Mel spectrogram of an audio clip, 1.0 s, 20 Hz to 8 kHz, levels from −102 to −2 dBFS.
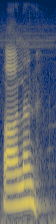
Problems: constant background noise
